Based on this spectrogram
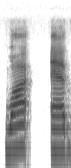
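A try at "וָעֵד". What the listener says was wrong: Va, va. Just so that everybody understands, there is no W in Hebrew. There's no W.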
